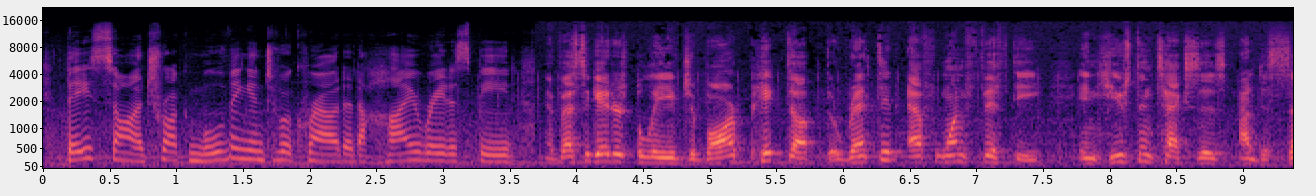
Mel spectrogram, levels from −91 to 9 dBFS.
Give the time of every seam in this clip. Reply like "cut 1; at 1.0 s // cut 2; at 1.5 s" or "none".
cut 1; at 3.6 s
